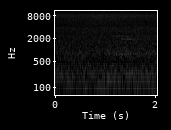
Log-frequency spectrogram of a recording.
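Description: Steady low rumble and hiss of a railway station, with an EF210 electric locomotive running light and approaching slowly from a distance. Faint brief tones sound about a second and a half in.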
